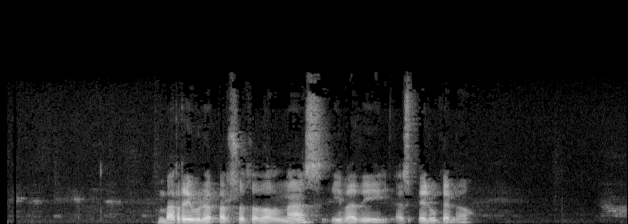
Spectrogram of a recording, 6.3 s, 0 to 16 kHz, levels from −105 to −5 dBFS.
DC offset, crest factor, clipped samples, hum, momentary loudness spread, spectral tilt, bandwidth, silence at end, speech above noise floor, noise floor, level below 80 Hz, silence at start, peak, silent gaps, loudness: under 0.1%; 20 dB; under 0.1%; none; 11 LU; -5 dB/octave; 10 kHz; 1.55 s; 50 dB; -77 dBFS; -74 dBFS; 1.6 s; -10 dBFS; none; -28 LUFS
